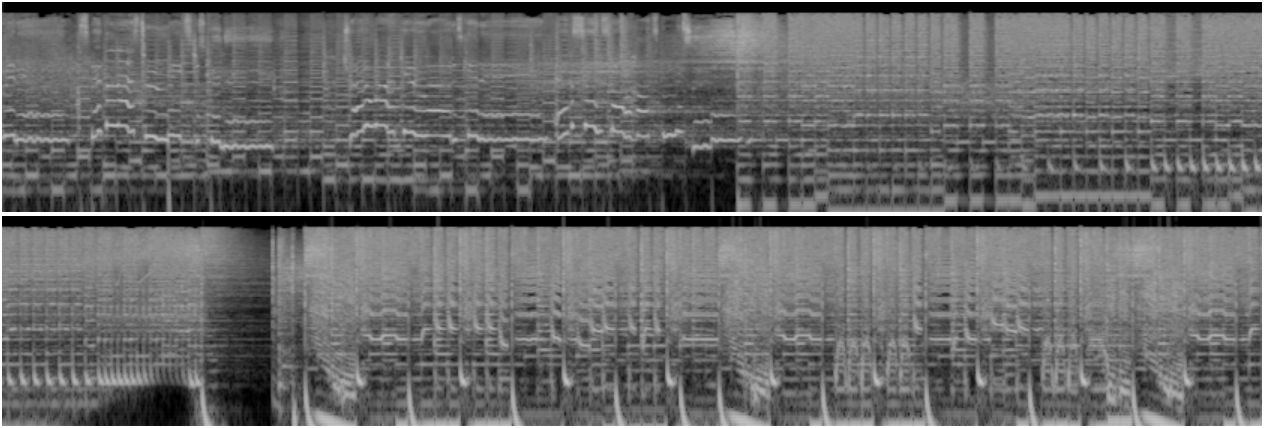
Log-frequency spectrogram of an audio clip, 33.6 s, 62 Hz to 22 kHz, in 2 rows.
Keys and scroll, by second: 7.3 v, 8.0 space, 8.5 alt+super+space, 8.6 alt+super+space, 8.7 alt+super+space, 8.7 alt+super+space, 8.9 alt+super+space, 9.8 alt+super+space, 9.9 alt+super+space, 11.8 i, 13.0-14.7 typing, 20.2 space, 20.7 super+space, 20.8 super+space, 20.9 super+space, 20.9 super+space, 21.0 super+space, 23.1 u, 27.7 space, 28.3 alt+super+space, 28.3 alt+super+space, 28.4 alt+super+space, 28.5 alt+super+space, 28.6 alt+super+space, 28.8 alt+super+space, 29.3-31.5 typing, 30.3 alt+super+v.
